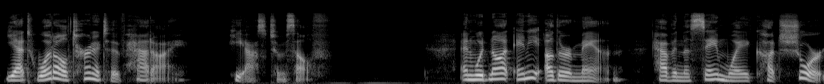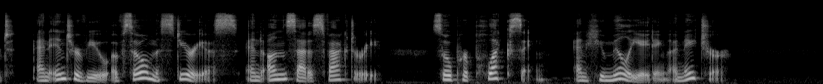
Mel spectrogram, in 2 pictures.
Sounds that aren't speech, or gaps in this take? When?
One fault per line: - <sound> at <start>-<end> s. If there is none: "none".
none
